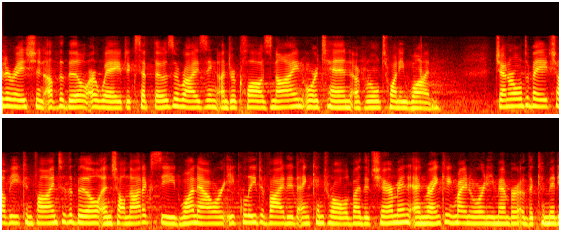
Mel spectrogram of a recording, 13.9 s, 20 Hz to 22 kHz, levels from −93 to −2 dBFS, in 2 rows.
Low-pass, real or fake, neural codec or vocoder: 7.2 kHz; fake; codec, 16 kHz, 6 kbps, DAC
